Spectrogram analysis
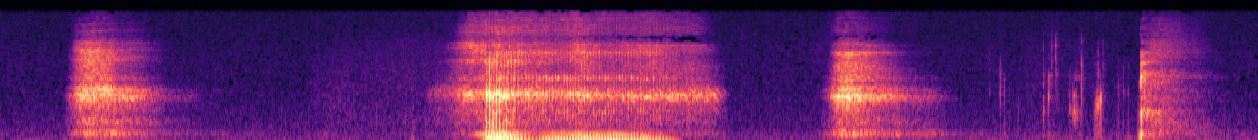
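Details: Slow, irregular noisy breaths with one longer rumbling in-breath snore in a quiet room; acted cartoon imitation of a dog character (Brian Griffin) sleeping and snoring.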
